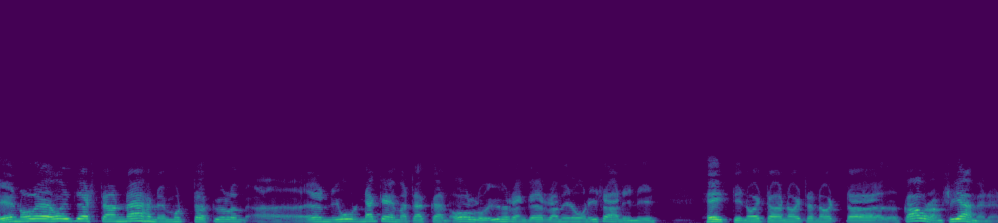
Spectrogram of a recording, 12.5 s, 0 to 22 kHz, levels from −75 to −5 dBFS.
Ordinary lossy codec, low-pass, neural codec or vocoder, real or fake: MP3, 32 kbps; 7.2 kHz; none; real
